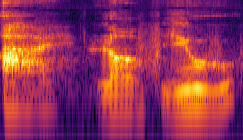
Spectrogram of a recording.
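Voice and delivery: God answering his son softly; tender whisper-soft answer. Acted. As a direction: say it gently as a loving father. God's quiet answer.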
